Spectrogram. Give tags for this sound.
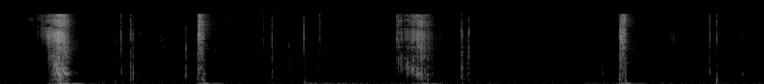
packaging; ripping; sticking; tape

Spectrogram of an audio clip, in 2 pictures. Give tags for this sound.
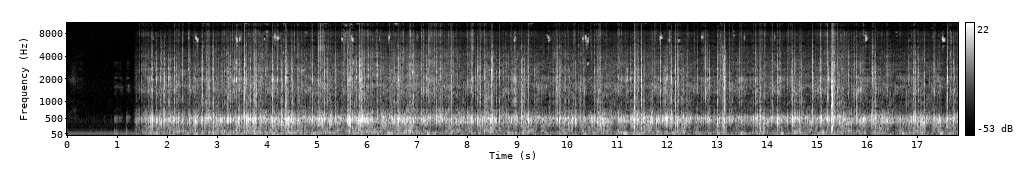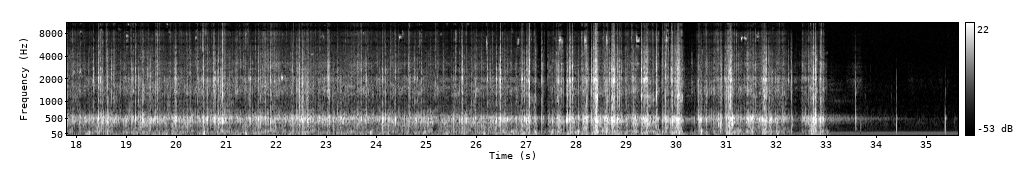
beans; coffee; cozy; driven; grinding; hand; machine; mill; sound; wooden

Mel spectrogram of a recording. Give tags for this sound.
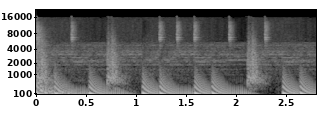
beats; gangsta; techno

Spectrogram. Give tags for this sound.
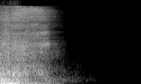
CAS; Gunship; Jet; Launching; Missile; Plane; Rocket

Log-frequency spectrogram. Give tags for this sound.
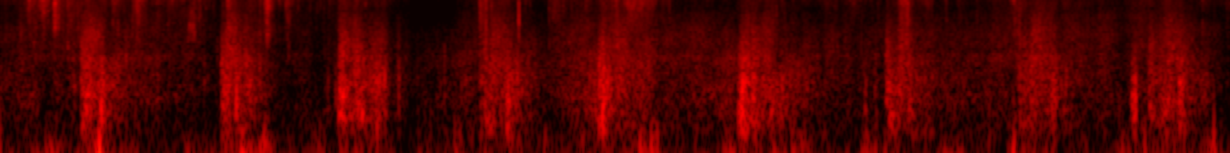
Walk; Nature

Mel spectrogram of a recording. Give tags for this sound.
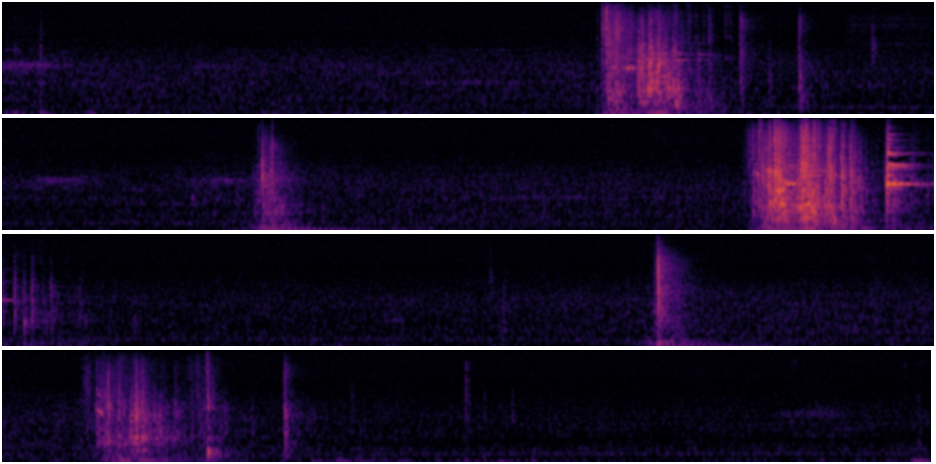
Freezer; Appliance; Open-close; Door; Fridge

